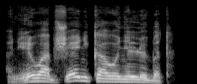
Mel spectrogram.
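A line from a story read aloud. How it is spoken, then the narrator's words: Grumbling, man. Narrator (Russian): проворчал какой-то мужик из внешнего кольца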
